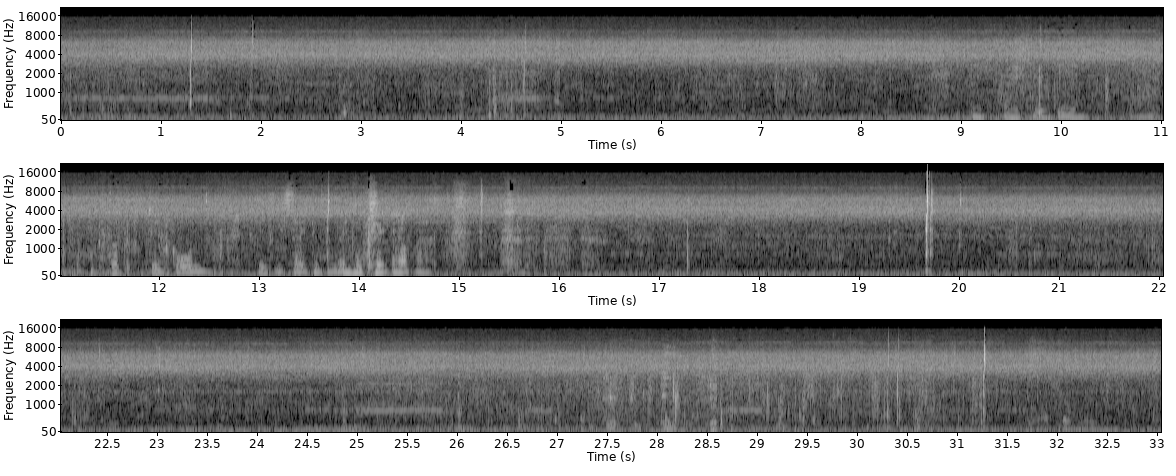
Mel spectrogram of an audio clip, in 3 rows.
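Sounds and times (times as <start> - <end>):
steady high hiss: 0.0 - 33.0
macaques calling softly: 8.0 - 18.9, 24.4 - 32.7
rustling on dry leaves: 24.4 - 33.0.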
